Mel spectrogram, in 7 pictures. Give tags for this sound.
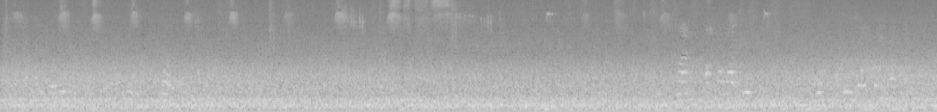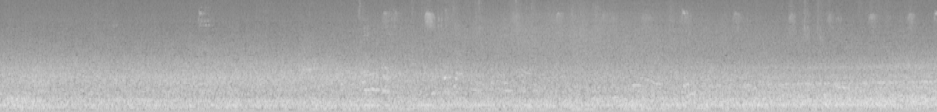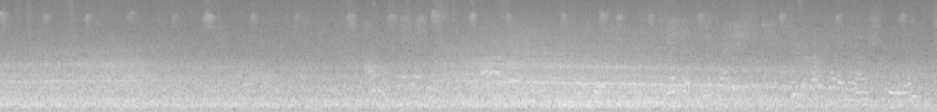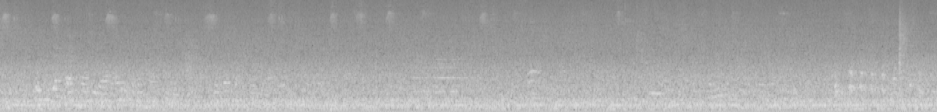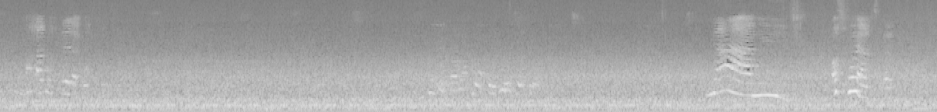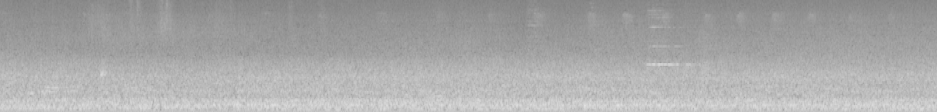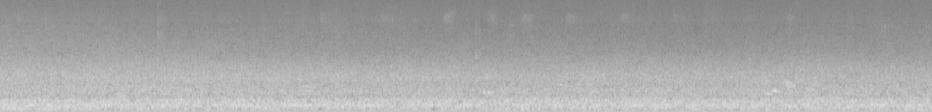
Surround Travel City Movie Cars Film Public Transport Park Field-recording Street Europe Wind

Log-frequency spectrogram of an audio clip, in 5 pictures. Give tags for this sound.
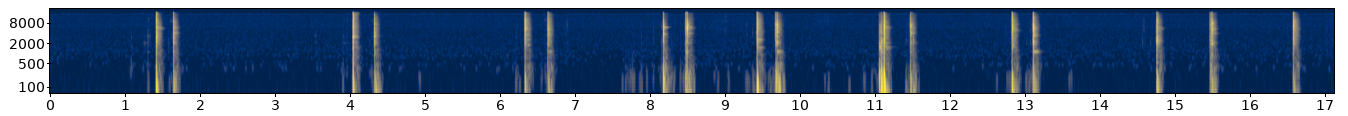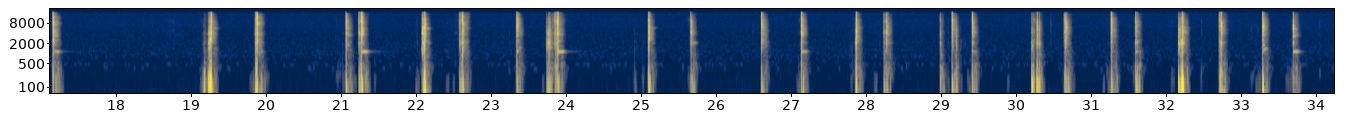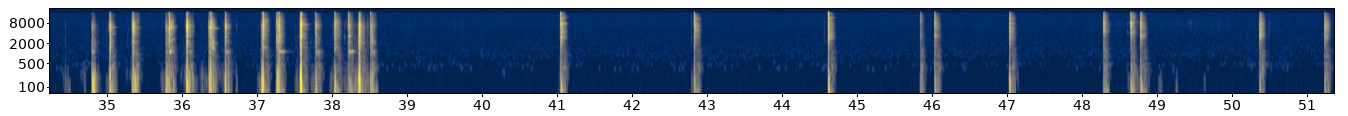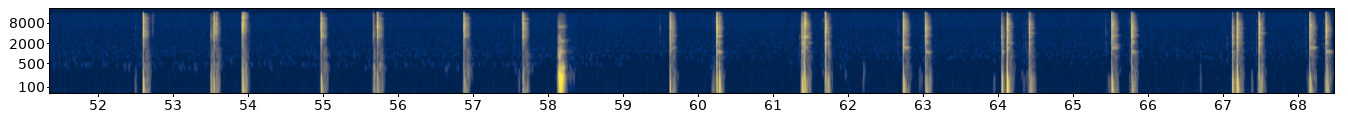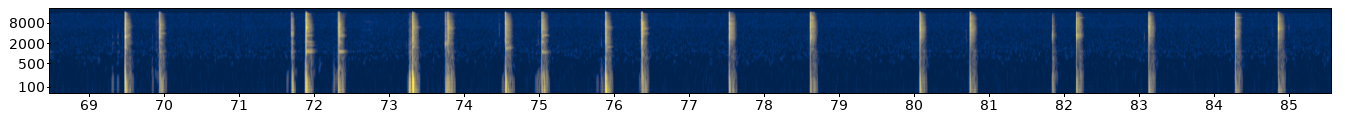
on-off Light switch

